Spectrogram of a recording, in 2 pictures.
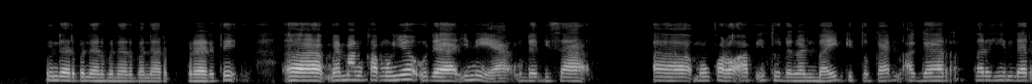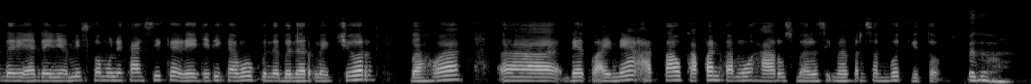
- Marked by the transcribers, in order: static; in English: "mem-follow up"; in English: "make sure"; in English: "deadline-nya"
- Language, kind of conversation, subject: Indonesian, podcast, Bagaimana cara kamu menjaga batas antara pekerjaan dan kehidupan pribadi saat menggunakan surel?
